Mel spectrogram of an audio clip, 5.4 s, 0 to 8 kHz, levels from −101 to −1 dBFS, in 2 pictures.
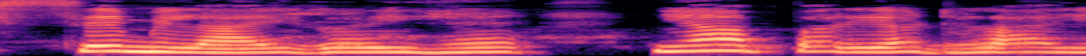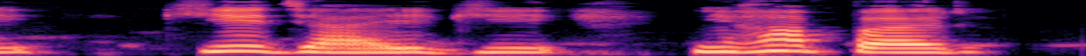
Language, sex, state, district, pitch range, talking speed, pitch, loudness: Hindi, female, Bihar, Saran, 225-275 Hz, 145 wpm, 235 Hz, -16 LUFS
